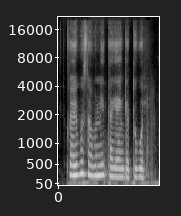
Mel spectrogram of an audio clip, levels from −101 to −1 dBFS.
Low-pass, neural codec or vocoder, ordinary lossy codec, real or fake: none; codec, 44.1 kHz, 2.6 kbps, SNAC; none; fake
